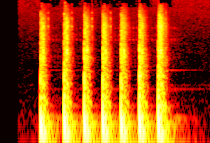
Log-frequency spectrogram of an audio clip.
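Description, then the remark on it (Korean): Seven rapid, heavy knocks pound frantically on a locked wooden room door in an urgent, evenly spaced, loud burst, with no voices and no answer. “나는 미친 듯이 방문을 두드렸지만 아무런 응답이 없었다.”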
